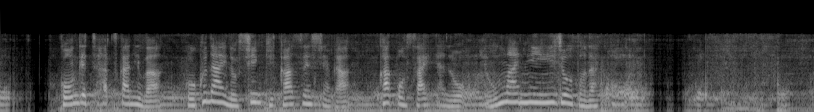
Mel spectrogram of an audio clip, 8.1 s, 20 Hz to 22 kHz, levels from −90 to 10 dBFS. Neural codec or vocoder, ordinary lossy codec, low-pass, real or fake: codec, 16 kHz, 4.8 kbps, FACodec; none; 7.2 kHz; fake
